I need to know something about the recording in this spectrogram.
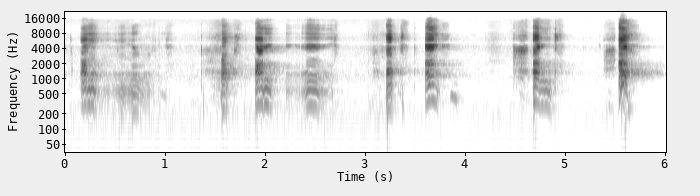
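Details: French Bulldog. A French Bulldog gives a run of peculiar vocal bursts: raspy snorts, wavering whines and throaty grumbles, each lasting under half a second. The noises come in irregular clusters with brief quiet gaps between them.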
